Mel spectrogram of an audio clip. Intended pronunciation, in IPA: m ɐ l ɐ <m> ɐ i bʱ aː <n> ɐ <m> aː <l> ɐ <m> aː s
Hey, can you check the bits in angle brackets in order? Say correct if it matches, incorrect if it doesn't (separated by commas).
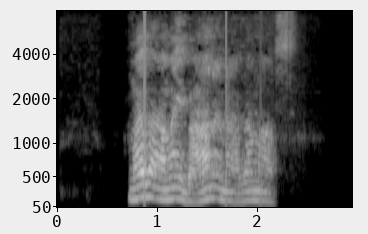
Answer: correct, correct, incorrect, correct, correct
